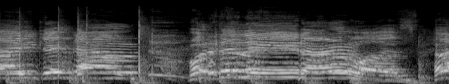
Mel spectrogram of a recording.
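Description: A group of voices singing or chanting together in long, held notes. There is a short break about halfway, and the pitch falls away near the end.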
